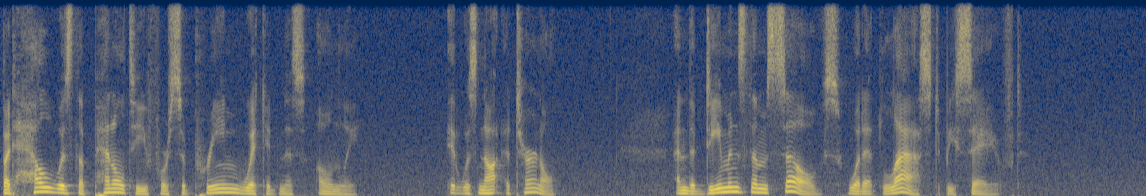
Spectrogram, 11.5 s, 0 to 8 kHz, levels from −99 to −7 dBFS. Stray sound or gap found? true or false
false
